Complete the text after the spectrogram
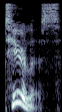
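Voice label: "tearless", British English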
